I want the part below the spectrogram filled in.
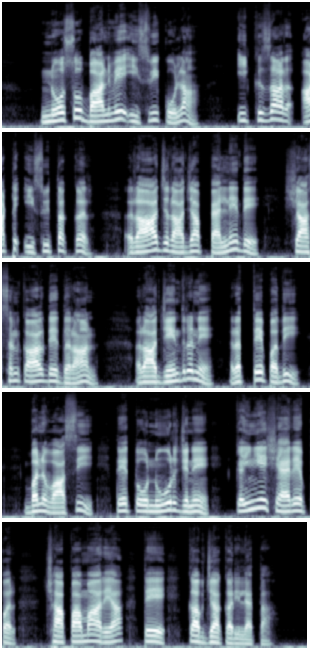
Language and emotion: Dogri, neutral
